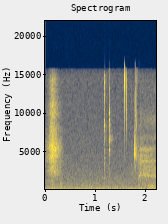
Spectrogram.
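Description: Computer mouse clicking a few times in quick succession near the end, after a brief soft hiss at the start.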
